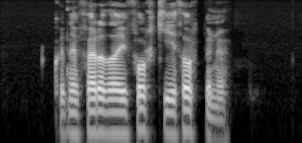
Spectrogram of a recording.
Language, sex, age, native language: Icelandic, male, 20-29, Icelandic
